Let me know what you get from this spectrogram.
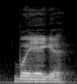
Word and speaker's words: Boyega: Um, John Boya. Boyega. Boyega, I say his name wrong over and over.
